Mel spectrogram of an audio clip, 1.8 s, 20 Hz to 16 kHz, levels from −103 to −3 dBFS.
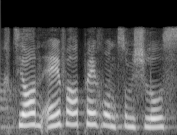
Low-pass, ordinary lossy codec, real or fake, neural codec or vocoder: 7.2 kHz; none; fake; codec, 16 kHz, 1 kbps, X-Codec, HuBERT features, trained on LibriSpeech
